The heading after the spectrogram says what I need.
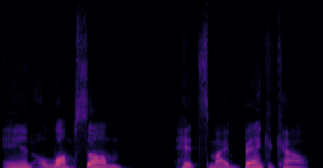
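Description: Speaking slowly in a sing-song, mid-range voice, this young man rambles crudely through a solo comedic rant on his own podcast. He mocks himself and swears often, and the studio-quality audio has no echo.

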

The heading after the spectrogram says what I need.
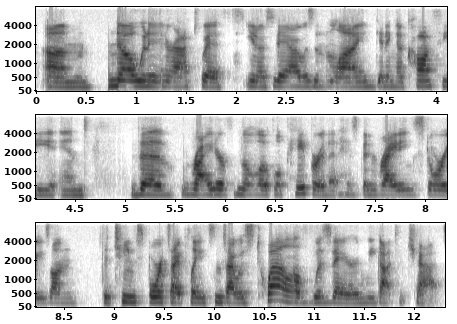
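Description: A woman, a guest in an interview, talking casually and filling pauses with "um" and "you know.". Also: on the low side, fairly bright tone. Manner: friendly, many fillers like um and you know. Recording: muffled, lo-fi audio.

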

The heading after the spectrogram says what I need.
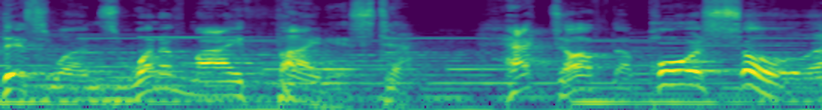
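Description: A man voicing a macabre, easily irritated horror shopkeeper who hosts an audio horror drama with slow, drawn-out, mock-sinister delivery. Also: a little high, very animated, vocal fry, music in the background, voice pushed up, exaggerated voice. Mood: menacing. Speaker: horror shop keeper host.

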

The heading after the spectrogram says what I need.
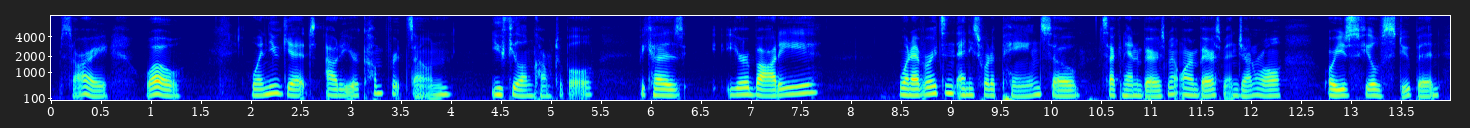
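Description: Low, gravelly young woman chatting. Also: darkish tone, dry recording. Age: young adult. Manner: chatty, filler-heavy, self-correcting. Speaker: podcast host. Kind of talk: casual monologue.

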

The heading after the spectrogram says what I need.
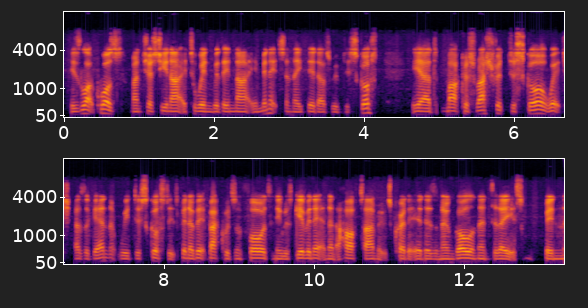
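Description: A man's voice: on the low side, dry recording. A British man hosting a sports podcast, chatting casually and explaining things in a matey, rambling way. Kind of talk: casual sports review chat. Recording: dull lo-fi audio.

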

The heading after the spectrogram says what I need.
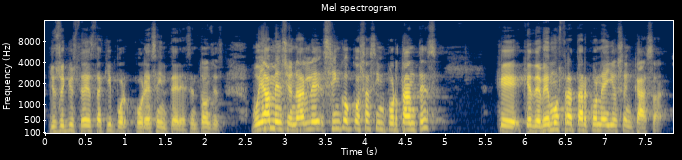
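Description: A man preaching a sermon to his church, animated, asking the congregation questions and acting out parents and kids in quoted voices. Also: high-pitched, normal speed. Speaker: pastor. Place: church hall.

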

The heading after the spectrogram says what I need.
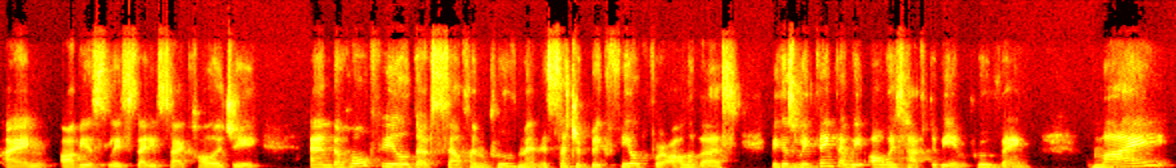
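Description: Unhurried and animated, this medium-pitched woman shares stories in a conversational interview. She's from Iran, speaks Farsi natively, and is the founder of a women's giving circle. Her telling is earnest and reflective, with frequent restarts.

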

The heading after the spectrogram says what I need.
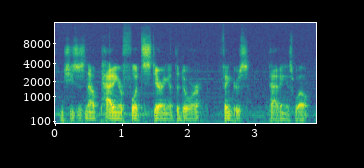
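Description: A man narrating scenes as game master of a tabletop horror game, relaxed and chuckling. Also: a little fast, gravelly, faint music behind. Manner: relaxed, chuckling, describes scenes in a low soft voice.

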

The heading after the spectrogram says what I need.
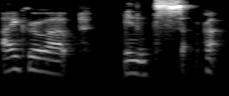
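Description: A woman's voice: deep voice, steady tone, slow pace, darkish tone, breathy edge, low-quality recording. An American woman speaking as an interview guest, thoughtful and searching for words with frequent restarts. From United States. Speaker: guest, poet and playwright. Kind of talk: reflective conversation.

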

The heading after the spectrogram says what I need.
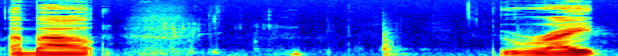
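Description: A man guest on a podcast, soft-spoken and hesitant, talking casually with many fillers. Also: on the low side, extremely slow, no room sound. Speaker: guest musician.

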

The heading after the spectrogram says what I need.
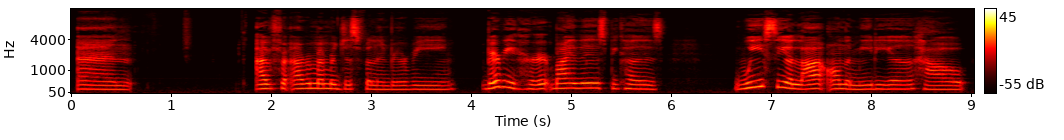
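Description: A woman's voice: on the low side, fairly even intonation, unhurried, clear, resonant tone. A young woman candidly telling a personal story as a podcast host, emphatic and swearing often.

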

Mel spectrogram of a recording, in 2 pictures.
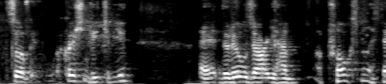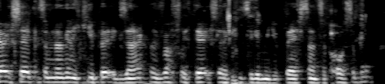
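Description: A man's voice: fairly high pitch, fairly even intonation, slightly rough. Upbeat man hosting a podcast. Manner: upbeat, playful, quick to praise. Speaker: podcast host. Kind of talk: casual chat.

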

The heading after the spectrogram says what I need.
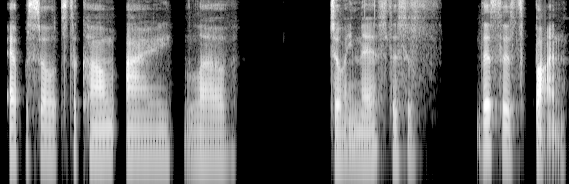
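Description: A woman in her 30s hosts a casual solo podcast, rambling and giggling in a soothing voice. Her voice is deep and gravelly, with a fairly bright tone.

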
